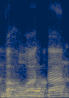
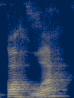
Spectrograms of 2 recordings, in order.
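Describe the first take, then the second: First: The word ends with a full -atan ending. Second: The word is cut short, ending in -ah. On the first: "Boleh bilang qahwatan" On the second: "boleh juga mau diwakafkan qahwah"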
